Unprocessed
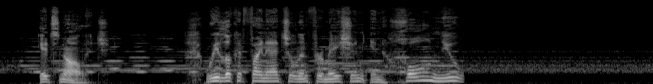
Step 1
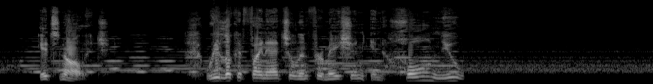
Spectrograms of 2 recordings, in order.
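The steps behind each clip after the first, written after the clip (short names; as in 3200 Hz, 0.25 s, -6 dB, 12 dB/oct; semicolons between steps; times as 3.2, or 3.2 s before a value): one-sided fold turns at -16.5 dBFS; Bessel high-pass 490 Hz, order 6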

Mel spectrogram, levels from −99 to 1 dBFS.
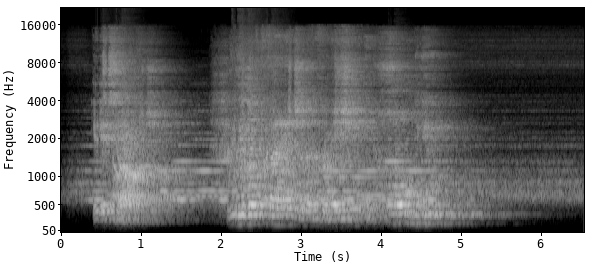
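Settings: reverb RT60 1.9 s, pre-delay 65 ms, DRR -11.5 dB; gain -6.5 dB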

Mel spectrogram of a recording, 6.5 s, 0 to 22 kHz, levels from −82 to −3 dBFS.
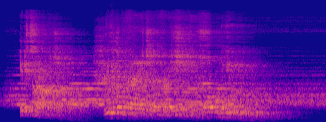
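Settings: on a send: frequency-shifting echo 0.223 s, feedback 39%, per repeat -44 Hz, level -11.5 dB; on the sum: compressor 2.5:1, threshold -35 dBFS, peak gain reduction 12.5 dB; gain +2.5 dB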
